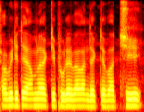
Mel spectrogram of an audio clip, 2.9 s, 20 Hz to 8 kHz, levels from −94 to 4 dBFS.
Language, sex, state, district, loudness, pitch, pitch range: Bengali, male, West Bengal, Cooch Behar, -13 LUFS, 130 Hz, 125-135 Hz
